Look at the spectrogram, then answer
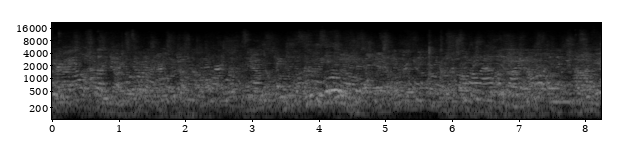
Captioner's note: crowd murmering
